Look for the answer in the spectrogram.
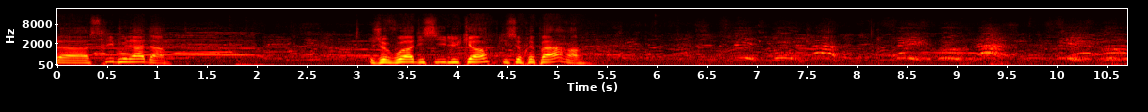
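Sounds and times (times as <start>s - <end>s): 
speech: 0.0s - 1.3s, 3.1s - 5.4s
crowd chanting a name at a mock world-championship event: 6.7s - 10.6s.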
